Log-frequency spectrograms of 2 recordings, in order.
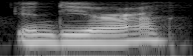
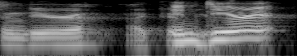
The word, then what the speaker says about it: Indira: name uh in India in i-n-d-i-r-a in dire I Indira I think it's Indira Indira Varma uh who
